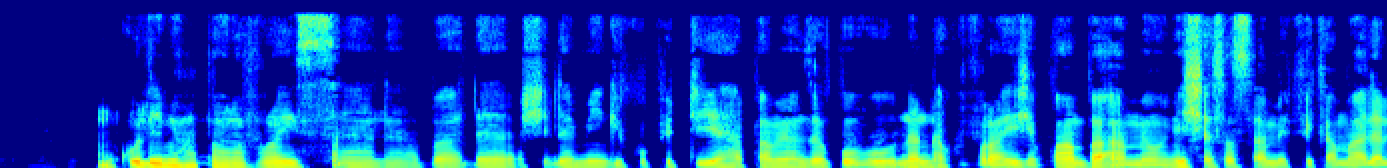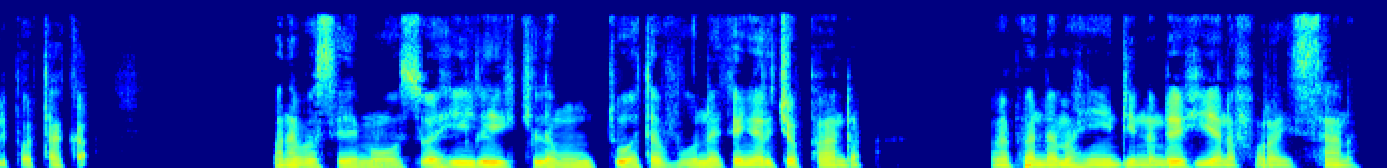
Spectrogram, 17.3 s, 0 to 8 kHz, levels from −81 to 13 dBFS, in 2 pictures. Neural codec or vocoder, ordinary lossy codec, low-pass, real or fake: none; MP3, 48 kbps; 7.2 kHz; real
